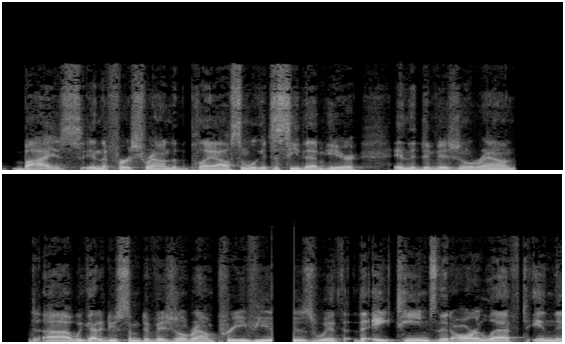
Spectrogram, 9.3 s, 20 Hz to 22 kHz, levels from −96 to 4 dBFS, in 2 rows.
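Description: At 4.27 to 4.90 s after "here in the divisional", and 6.92 to 7.11 s before "with the eight", rebuffering stalls insert silence; speech resumes intact, shown as flat waveform gaps and blank spectrogram columns.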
